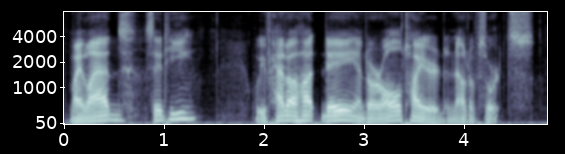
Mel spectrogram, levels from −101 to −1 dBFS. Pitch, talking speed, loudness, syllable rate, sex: 110 Hz, 210 wpm, -18 LUFS, 5.1 syllables/s, male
